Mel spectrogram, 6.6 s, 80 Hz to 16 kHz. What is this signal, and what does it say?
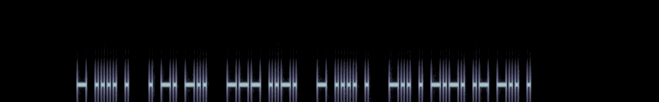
Morse code, heard as a keyed tone, about 40 wpm, 700 Hz. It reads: THE END OF THE DECADE
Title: Sets of 5 Words Encore 40wpm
